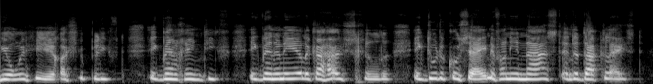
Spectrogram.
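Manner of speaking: high, loud, outraged working man protesting innocence; indignant painter. Acted. Trapped painter protests to the boy, high and indignant.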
